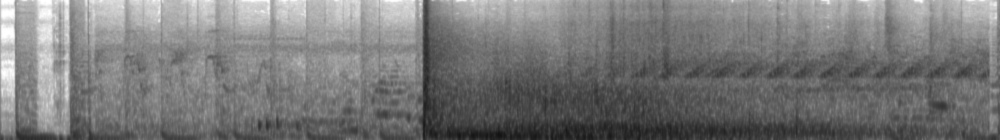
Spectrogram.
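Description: A sutli bomb firecracker goes off about three seconds in: one sudden, very loud boom, then a long rumble that slowly dies away. Background music with a steady beat plays under it.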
